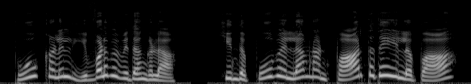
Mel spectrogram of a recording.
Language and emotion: Tamil, surprised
